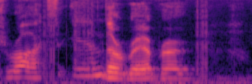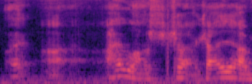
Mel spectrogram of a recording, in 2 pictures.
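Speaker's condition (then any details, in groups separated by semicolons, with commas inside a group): Cerebral palsy; from birth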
